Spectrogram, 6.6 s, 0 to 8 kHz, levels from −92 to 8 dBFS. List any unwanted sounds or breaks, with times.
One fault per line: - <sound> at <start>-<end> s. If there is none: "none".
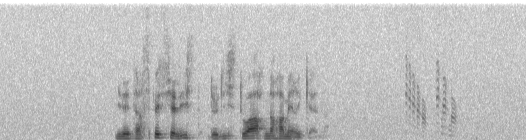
- chirp at 5.1-5.8 s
